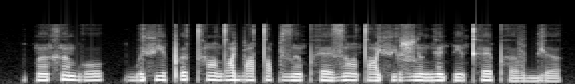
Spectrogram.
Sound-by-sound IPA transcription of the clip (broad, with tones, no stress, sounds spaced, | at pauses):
p ɐ̃˩˧ x ɐ̃˥ b o˩˧ | b ə˩˧ fʲ ɛ˧ pʼ ə˥˧ tʰ ə̃˥˧ dˤ u˧ bʲ o˧ tˤ ə˧˩ p z ə̃˧˩ pʰ ɛ˧˩ z ɛ̃˥˧ tˤ u˩˧ fʲ o˧ ɮ ə̃˥˧ ɡ ɛ̃˥˧ pʲ ɐ̃˧ kʰ ɛ˥ pʰ ɐ˩˧ v bʲ ɐ˧˩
